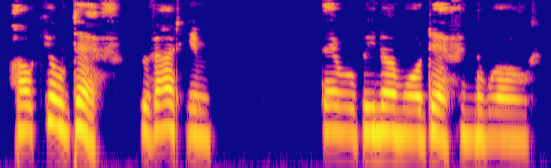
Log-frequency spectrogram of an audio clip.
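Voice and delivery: ordinary delivery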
